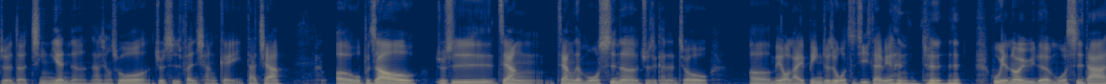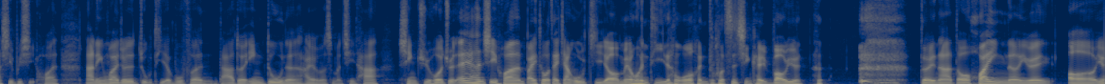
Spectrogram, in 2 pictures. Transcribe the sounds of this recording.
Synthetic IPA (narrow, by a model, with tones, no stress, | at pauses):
t͡ɕɥɛ̰˧d̪ə̰˧t͡ɕi˥ŋjɛ˥˩nnə˩na˧˥ɕjɑ˨˩ŋʂwɔ˥t͡ɕjo˥˧ʊʂɻ̩˥˩fə˦nɕjɑ̰˧˥ŋkḛ˨˩ɪt̪a˥˩t͡ɕja˥ | ʔə˧wɔ˨˩pu˥˩ʈ͡ʂɻ̩˥t̪ɑ˥˩ʊ | t͡ɕjo˥˧ʊʂɻ̩˥˩ʈ͡ʂɤ˥˧jɑ˥˩ŋʈ͡ʂɤ˥˧jɑ˥˩ŋd̪ə˩mwɔ˧˥ʂɻ̩˥˩nə˩t͡ɕjo˥˧ʊʂɻ̩˥˩kʰɤ˨˩nə̰˧˥ŋt͡ɕjo˥˩ʊ | ə˩me˧˥ɪjo˨˩ʊla̰˧˥ɪpi˥˧ŋt͡ɕjo˧ʊʂɻ̩˥˩wɔ˨˩t͡sɹ̩˥˩t͡ɕi˨˩t͡sa˥˧ɪ˧mjɛ˥˨˩nt͡ɕo˥˧ʂ̩˥˩xu˨˥jɛ˧˥nlwa˥˩ny˨˩d̪ə˦mwɔ˧˥ʂɻ̩˥˧t̪a˥ɕi˧˥˩pu˥˩ɕḭ˨˩xwa˦nna˥˧li˥˧ŋwa˥˧ɪt͡ɕjo˥˧ʊʂɻ̩˥˩ʈ͡ʂṵ˨˩t̪ʰḭ˧˥d̪ə̰˨˧pu˥˧fə˨nt̪a˥˩t͡ɕa˥˧t̪we˥˧ɪʔḭ˥˧nt̪u˥˩nə˩xa˧ɪjo˨˩˨ʊʂə˦mə̰˧˨t͡ɕʰi˧˥t̪ʰa˥ | ɕi˥˧ŋt͡ɕʰy˥˧xwɔ˥˩˥t͡ɕɥɛ˧˥ə˧ʔe˥˩ɪxə˧˥nɕi˨˩xwa˦npa˥˧ɪt̪ʰwɔ˥t͡sa˥˩ɪt͡ɕjɑ˧˥ŋu˨˩t͡ɕi˧˥ɔ˧˩me˧˥ɪjo˨˩ʊwə˥˩nt̪ʰi˧˥ə˧˩wɔ˧˦˥xə˨˩nt̪wɔ˥ʂɻ̩˥˩t͡ɕʰi˨˩ŋkʰɤ˧˥i˨˩pɑ˥˧ʊɥɛ˥˩n | t̪we˥˩ɪna˥˩t̪o˥ʊxwa˦ni˧˥ŋnə˧i˥nwe˥˩ɪ | ə˩i˥nw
